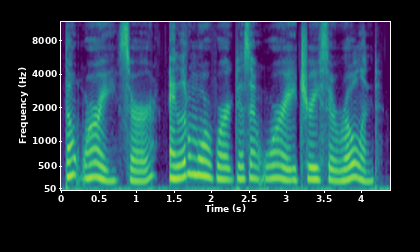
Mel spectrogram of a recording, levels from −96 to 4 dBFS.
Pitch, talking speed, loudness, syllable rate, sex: 245 Hz, 150 wpm, -16 LUFS, 4.4 syllables/s, female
